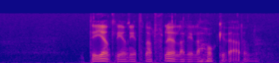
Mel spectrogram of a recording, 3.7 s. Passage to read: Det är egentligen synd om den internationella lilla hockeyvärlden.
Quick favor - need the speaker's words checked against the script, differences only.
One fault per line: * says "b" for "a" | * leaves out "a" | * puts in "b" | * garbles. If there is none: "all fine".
* leaves out "synd om den"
